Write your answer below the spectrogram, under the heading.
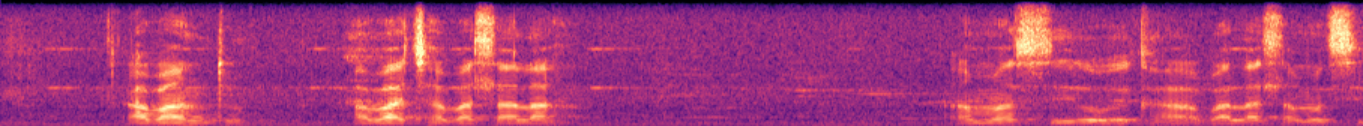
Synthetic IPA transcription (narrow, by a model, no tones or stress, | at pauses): aɓantʼu | aɓat͡ʃʰaɓaɬala | a̰masik̬ɔwɛkʰaɓalaɬamasi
